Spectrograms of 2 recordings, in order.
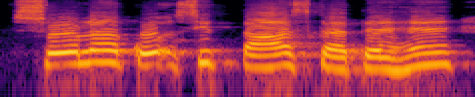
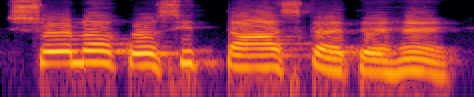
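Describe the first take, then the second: No difference in how they are said.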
